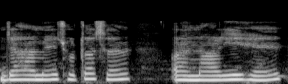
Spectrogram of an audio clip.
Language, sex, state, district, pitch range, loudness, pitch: Hindi, female, Arunachal Pradesh, Longding, 210-235 Hz, -12 LUFS, 220 Hz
